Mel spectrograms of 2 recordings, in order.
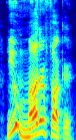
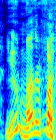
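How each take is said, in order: First: Drawn-out mock outrage. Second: Laughing mock outrage. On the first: Retold reaction to friend paying bill. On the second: Friend's retold reply, laughing.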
